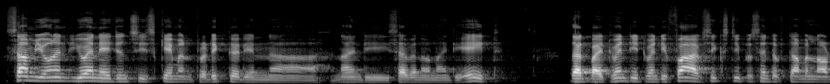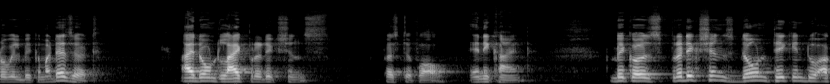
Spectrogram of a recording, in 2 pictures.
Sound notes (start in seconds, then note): none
